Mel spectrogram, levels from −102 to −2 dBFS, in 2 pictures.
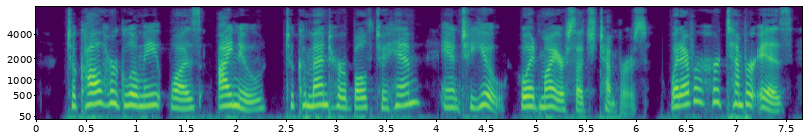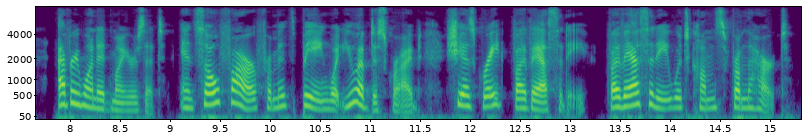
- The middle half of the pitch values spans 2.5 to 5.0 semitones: Yes, average, 4.7 semitones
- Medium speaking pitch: No, high, 235 Hz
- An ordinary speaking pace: Yes, average, 190 wpm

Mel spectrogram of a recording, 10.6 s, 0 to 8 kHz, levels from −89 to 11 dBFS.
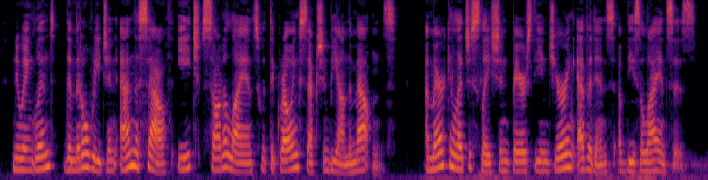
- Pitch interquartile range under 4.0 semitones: No, average, 5.2 semitones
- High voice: No, medium, 175 Hz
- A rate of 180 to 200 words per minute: No, average, 150 wpm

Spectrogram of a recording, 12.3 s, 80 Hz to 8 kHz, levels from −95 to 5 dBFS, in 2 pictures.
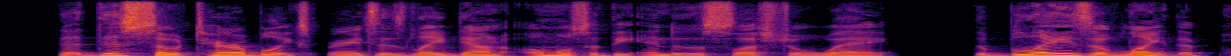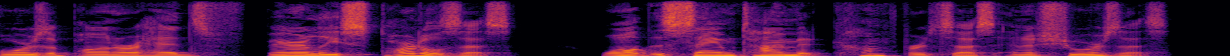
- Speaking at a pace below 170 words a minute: No, average, 190 wpm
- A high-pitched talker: No, medium, 150 Hz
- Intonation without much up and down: No, average, 5.1 semitones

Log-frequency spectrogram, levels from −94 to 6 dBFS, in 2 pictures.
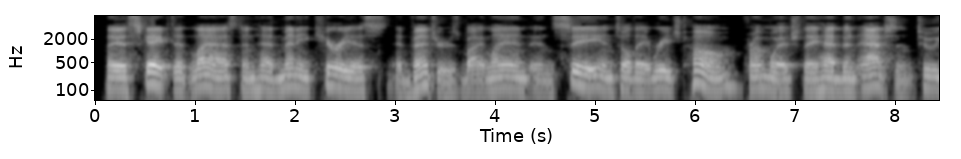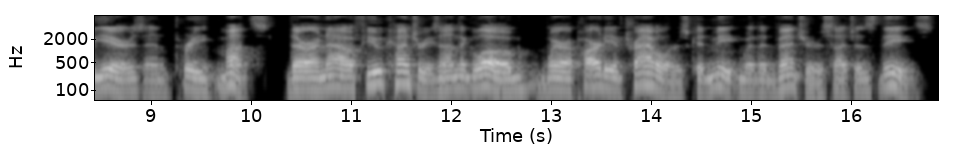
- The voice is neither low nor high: No, low, 105 Hz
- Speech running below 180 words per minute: Yes, average, 170 wpm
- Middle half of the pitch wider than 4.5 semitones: No, average, 3.4 semitones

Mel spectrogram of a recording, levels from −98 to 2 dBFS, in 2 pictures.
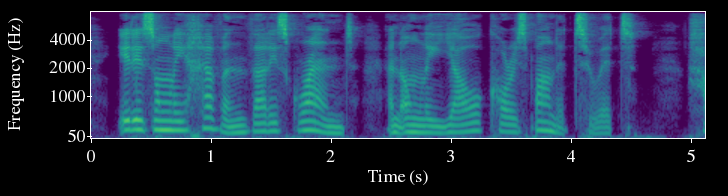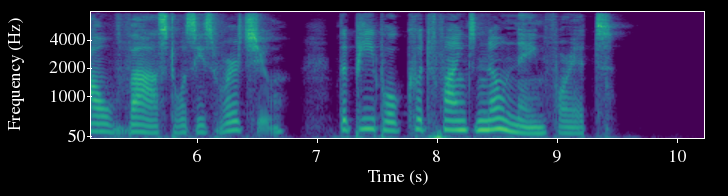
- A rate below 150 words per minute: No, average, 155 wpm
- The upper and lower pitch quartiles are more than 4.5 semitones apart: Yes, wide, 5.5 semitones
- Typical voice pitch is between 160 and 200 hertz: Yes, medium, 185 Hz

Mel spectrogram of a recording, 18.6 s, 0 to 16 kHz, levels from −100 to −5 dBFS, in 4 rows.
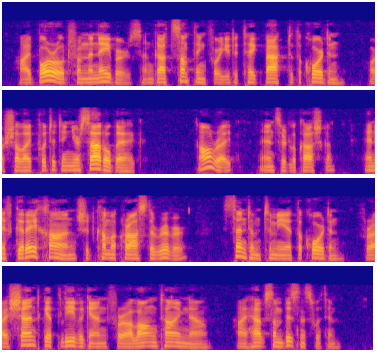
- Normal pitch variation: Yes, average, 3.3 semitones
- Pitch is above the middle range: No, low, 120 Hz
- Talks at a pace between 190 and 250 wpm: Yes, average, 200 wpm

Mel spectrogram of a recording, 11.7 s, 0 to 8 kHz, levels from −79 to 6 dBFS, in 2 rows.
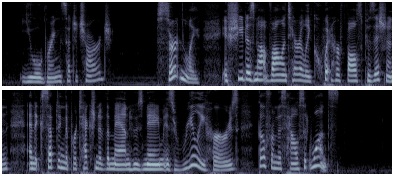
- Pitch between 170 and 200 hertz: Yes, high, 190 Hz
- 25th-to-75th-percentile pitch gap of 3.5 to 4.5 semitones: Yes, average, 4.1 semitones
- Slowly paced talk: No, average, 175 wpm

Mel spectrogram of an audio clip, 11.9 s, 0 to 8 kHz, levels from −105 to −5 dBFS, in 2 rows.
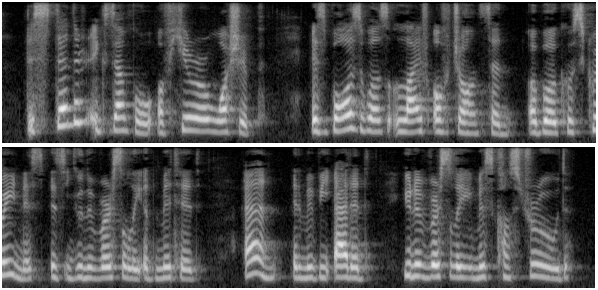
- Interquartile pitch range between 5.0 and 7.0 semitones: No, narrow, 2.5 semitones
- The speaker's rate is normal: No, slow, 130 wpm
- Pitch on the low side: No, high, 235 Hz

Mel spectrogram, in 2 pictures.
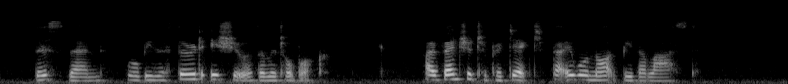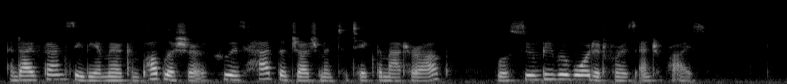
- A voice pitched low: No, high, 190 Hz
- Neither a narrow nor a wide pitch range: Yes, average, 3.5 semitones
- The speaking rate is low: No, average, 175 wpm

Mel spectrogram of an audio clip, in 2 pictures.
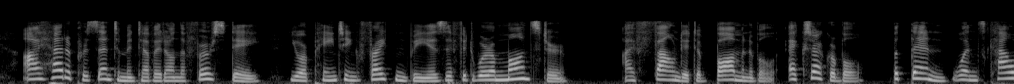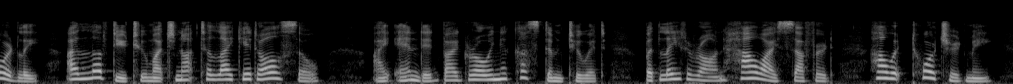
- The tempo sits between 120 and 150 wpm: No, average, 165 wpm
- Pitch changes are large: Yes, wide, 7.1 semitones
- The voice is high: Yes, high, 195 Hz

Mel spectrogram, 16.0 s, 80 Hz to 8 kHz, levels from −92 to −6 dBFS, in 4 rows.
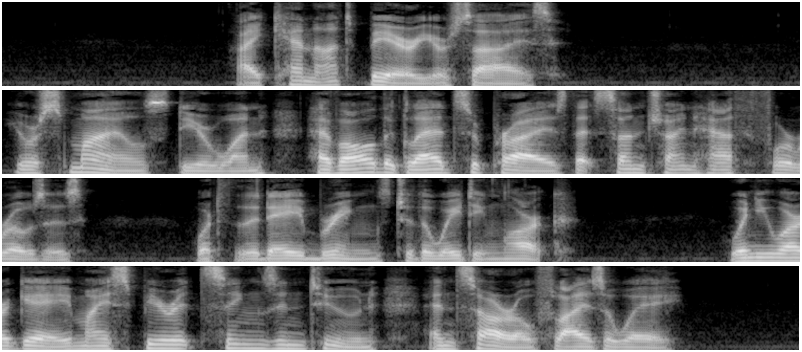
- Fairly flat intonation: No, average, 4.1 semitones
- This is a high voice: No, low, 115 Hz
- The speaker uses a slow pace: No, average, 155 wpm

